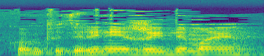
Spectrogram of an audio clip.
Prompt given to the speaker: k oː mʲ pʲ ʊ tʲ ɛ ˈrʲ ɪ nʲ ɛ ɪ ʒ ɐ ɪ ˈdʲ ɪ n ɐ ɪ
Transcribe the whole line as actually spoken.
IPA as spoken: k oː mʲ pʲ ʊ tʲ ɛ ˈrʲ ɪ nʲ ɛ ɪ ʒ ɐ ɪ ˈdʲ ɪ m ɐ ɪ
